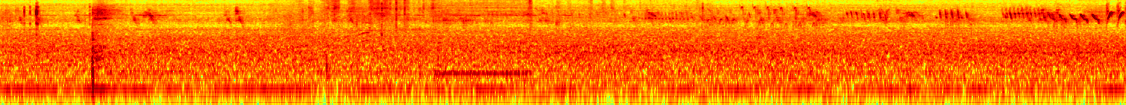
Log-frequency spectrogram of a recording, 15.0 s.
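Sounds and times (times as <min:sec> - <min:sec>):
small birds chirping: 0:00.0 - 0:15.0
steady low hum: 0:01.5 - 0:07.9.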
